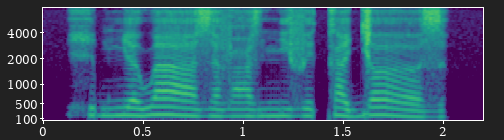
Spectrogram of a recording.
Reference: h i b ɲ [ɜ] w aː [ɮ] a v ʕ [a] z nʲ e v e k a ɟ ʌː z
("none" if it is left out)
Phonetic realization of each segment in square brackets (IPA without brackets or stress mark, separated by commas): ɜ, z, ʌ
